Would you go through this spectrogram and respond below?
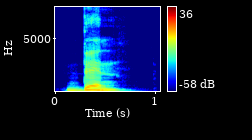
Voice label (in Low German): "Dänn", kaevels platt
